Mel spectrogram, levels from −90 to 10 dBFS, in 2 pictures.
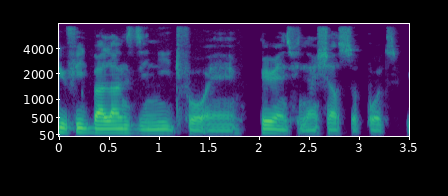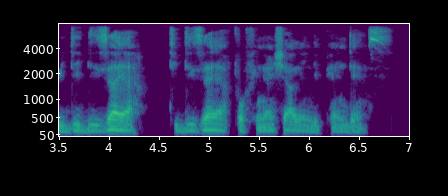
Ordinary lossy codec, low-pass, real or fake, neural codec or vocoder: none; 7.2 kHz; real; none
